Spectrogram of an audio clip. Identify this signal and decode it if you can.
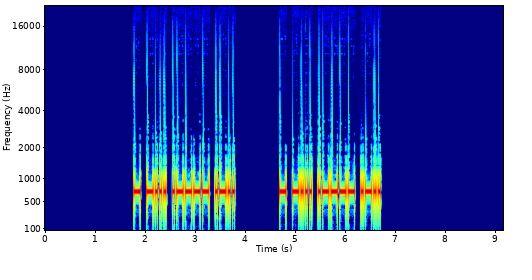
Morse code, heard as a keyed tone, about 28 wpm, 700 Hz. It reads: TB1L TB1L
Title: DXCC-100 Call Signs - 4 Characters - Repeated 2x - 28wpm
